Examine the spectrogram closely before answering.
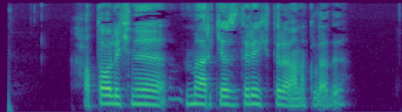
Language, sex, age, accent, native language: Uzbek, male, 18-24, Andijon, Uzbek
